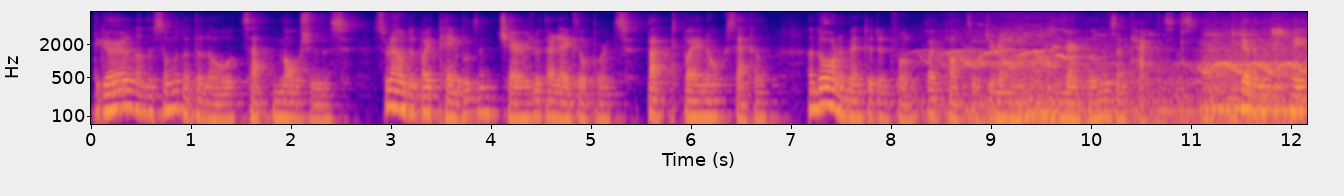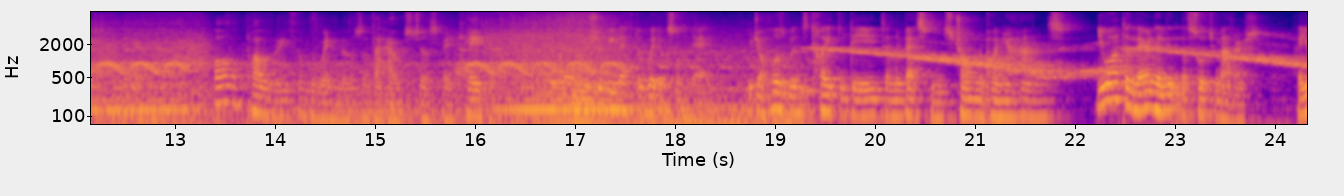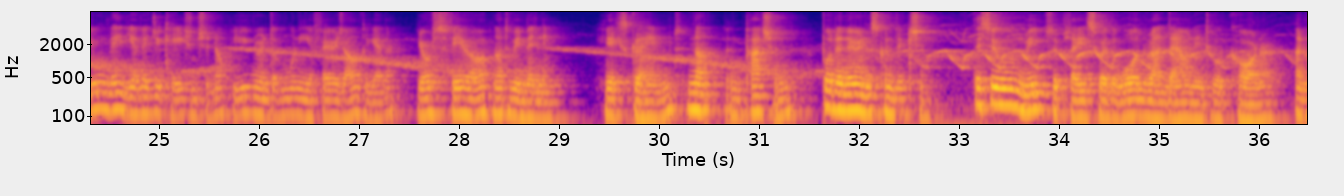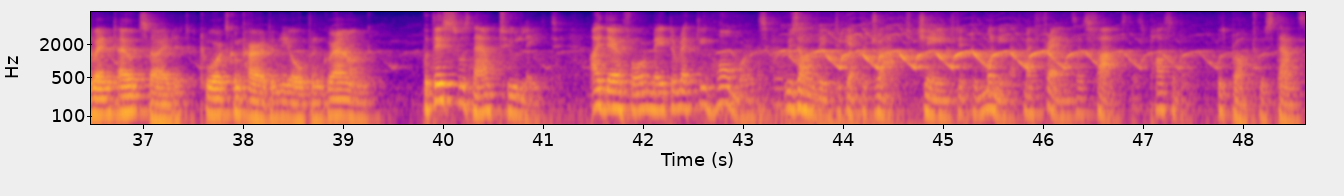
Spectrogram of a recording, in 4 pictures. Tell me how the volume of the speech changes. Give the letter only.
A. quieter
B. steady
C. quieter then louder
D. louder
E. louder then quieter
E.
